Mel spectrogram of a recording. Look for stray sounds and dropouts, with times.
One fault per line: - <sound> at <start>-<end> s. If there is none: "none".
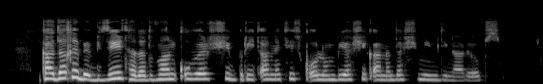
none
